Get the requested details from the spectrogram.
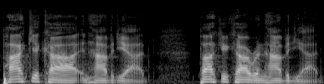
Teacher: instead of saying R they say ah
